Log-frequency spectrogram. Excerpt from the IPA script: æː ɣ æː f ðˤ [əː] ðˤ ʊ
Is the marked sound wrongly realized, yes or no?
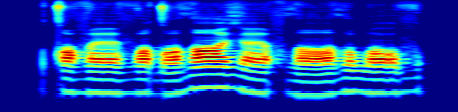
yes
